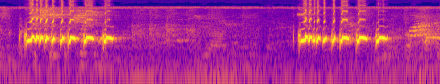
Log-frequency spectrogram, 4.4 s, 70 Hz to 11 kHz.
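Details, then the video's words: Zebra dove singing on a training recording, two bouts about three seconds apart, each a rapid run of seven or eight throaty, bubbling coo notes at a steady pitch, with near silence between phrases. "Masteran perkutut 1 jaman"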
